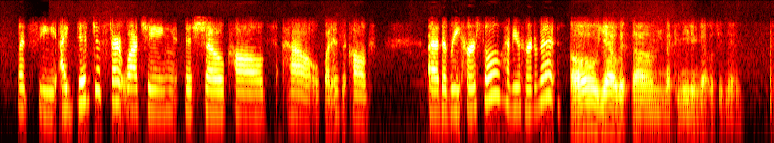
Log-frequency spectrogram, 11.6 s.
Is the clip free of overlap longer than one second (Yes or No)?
Yes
